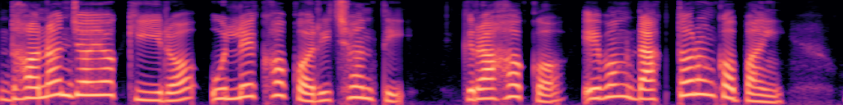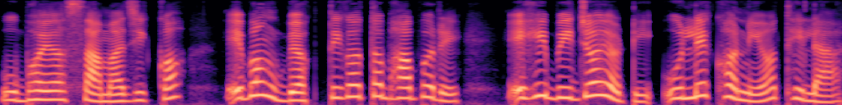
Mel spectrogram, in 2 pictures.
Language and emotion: Odia, neutral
